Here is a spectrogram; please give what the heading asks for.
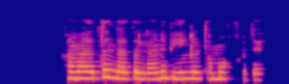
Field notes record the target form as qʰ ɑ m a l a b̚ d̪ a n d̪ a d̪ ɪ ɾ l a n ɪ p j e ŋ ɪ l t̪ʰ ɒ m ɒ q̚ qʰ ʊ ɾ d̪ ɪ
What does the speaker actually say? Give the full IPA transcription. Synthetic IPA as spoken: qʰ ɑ m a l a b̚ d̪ a n d̪ a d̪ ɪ ɾ l a n ɪ p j e ŋ ɪ l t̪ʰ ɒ m ɒ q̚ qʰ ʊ ɾ d̪ ɪ

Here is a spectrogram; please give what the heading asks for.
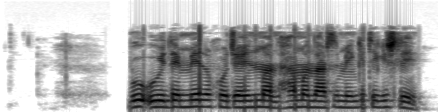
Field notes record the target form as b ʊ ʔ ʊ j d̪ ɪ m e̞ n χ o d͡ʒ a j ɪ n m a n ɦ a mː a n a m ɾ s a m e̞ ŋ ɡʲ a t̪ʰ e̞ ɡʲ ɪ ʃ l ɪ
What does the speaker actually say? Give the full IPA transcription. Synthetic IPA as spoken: b ʊ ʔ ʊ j d̪ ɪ m e̞ n χ o d͡ʒ a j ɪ n m a n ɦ a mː a n a ɾ s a m e̞ ŋ ɡʲ a t̪ʰ e̞ ɡʲ ɪ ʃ l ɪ

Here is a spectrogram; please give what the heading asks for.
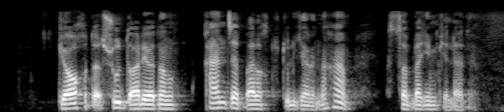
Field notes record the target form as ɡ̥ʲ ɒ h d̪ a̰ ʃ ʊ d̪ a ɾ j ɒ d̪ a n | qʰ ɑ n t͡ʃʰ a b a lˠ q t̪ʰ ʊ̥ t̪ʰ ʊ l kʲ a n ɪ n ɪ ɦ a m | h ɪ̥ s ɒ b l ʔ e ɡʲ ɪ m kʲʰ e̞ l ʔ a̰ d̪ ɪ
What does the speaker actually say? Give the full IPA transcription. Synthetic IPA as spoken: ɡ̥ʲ ɒ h d̪ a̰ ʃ ʊ d̪ a ɾ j ɒ d̪ a n | qʰ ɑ n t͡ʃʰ a b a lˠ q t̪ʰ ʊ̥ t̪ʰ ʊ l ɡʲ a n ɪ n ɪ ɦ a m | h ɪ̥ s ɒ b l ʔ a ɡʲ ɪ m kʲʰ e̞ l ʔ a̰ d̪ ɪ

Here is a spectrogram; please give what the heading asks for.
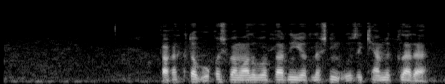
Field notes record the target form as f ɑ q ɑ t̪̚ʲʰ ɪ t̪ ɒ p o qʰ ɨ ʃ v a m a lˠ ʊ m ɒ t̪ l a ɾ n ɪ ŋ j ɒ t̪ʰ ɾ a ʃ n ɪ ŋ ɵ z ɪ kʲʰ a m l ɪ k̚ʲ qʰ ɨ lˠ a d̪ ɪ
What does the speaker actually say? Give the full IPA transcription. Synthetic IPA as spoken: f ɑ q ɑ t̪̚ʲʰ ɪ t̪ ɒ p o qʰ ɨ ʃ v a m a lˠ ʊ m ɒ t̪ l a ɾ n ɪ ŋ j ɒ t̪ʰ l a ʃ n ɪ ŋ ɵ z ɪ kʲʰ a m l ɪ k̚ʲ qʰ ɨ lˠ a d̪ ɪ

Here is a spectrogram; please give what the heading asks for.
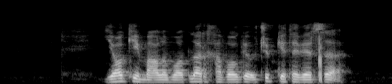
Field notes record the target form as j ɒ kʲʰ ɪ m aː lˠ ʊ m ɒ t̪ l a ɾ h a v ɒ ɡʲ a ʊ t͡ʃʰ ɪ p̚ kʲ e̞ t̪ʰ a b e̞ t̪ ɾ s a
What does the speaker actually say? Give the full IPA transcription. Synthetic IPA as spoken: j ɒ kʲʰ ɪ m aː lˠ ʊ m ɒ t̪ l a ɾ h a v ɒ ɡʲ a ʊ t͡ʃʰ ɪ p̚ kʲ e̞ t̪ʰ a v e̞ ɾ s a

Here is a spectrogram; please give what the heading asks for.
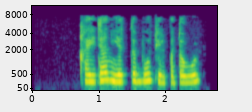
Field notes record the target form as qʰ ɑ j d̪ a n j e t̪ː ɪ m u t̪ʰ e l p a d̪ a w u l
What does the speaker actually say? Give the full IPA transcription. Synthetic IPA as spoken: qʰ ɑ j d̪ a n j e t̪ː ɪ b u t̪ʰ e l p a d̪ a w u l

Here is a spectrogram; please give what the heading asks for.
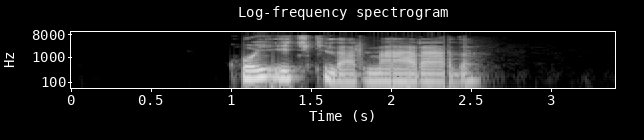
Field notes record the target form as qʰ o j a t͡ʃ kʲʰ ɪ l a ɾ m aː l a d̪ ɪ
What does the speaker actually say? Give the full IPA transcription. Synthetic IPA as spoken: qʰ o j e t͡ʃ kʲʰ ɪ l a ɾ m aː ɾ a d̪ ɪ

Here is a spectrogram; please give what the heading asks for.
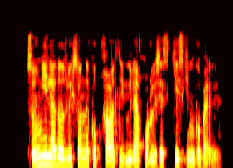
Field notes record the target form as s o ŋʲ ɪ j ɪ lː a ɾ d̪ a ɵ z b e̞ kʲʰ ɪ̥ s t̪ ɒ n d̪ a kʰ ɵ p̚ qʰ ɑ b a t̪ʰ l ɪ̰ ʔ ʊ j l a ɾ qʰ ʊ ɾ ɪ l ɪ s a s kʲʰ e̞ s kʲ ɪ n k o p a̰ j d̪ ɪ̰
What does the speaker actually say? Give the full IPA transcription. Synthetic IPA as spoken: s o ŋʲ ɪ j ɪ lː a ɾ d̪ a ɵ z b e̞ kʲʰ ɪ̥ s t̪ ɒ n d̪ a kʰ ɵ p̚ qʰ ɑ v a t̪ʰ l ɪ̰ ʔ ʊ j l a ɾ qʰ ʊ ɾ ɪ l ɪ ʃ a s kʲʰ e̞ s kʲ ɪ n k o p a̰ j d̪ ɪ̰

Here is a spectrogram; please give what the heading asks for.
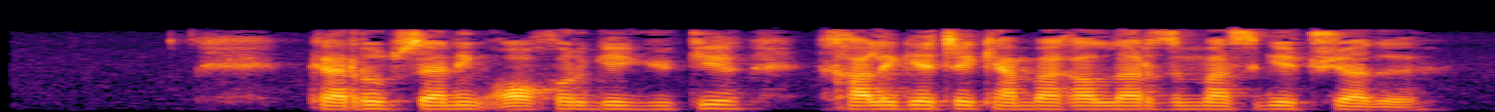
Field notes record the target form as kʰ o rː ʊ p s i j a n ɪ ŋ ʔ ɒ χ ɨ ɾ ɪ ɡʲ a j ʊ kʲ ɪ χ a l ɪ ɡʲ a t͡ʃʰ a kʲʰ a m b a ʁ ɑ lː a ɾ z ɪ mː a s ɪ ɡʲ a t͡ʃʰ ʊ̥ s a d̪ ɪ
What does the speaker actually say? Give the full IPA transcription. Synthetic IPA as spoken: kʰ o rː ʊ p s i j a n ɪ ŋ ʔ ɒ χ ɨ ɾ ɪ ɡʲ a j ʊ kʲ ɪ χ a l ɪ ɡʲ a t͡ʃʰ a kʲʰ a m b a ʁ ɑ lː a ɾ z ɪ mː a s ɪ ɡʲ a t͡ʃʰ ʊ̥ ʃ a d̪ ɪ

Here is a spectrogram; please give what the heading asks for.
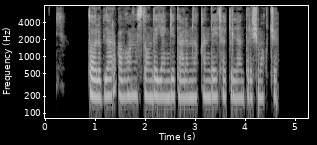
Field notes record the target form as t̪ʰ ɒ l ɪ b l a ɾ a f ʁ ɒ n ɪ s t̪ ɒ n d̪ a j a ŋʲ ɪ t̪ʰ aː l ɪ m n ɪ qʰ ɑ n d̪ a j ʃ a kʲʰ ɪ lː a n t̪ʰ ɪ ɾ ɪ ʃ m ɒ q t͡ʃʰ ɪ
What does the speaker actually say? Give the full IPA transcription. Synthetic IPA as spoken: t̪ʰ ɒ l ɪ b l a ɾ a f ʁ ɒ n ɪ s t̪ ɒ n d̪ a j a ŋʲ ɪ t̪ʰ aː l ɪ m n ɪ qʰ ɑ n d̪ a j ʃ a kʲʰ ɪ lː a n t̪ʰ ɪ ɾ ɪ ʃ m ɒ q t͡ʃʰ ɪ

